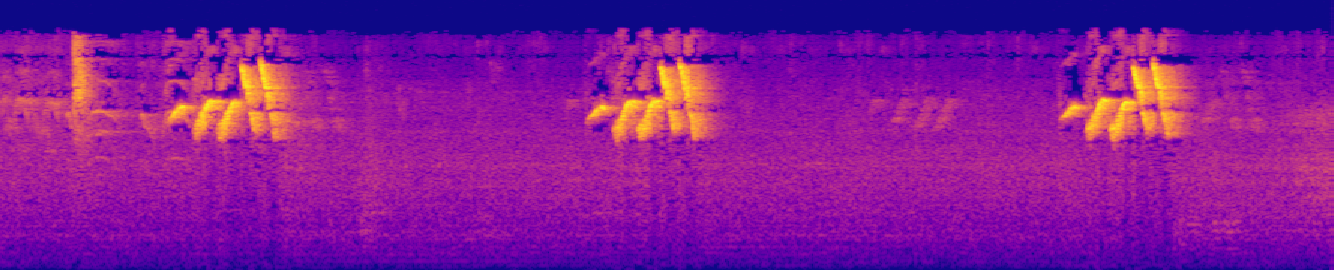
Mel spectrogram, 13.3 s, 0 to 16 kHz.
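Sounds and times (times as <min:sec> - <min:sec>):
double-collared seedeater song of high downslurred whistles: 0:00.3 - 0:03.0, 0:05.9 - 0:07.2, 0:10.6 - 0:11.9.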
